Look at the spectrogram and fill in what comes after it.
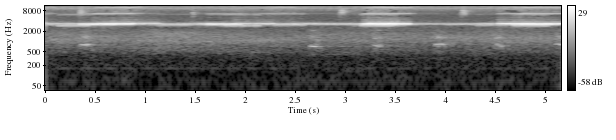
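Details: High shrill cricket trilling, with loud chirp bursts lasting about half a second at irregular intervals, plus short lower knocking calls from another animal mixed in.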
